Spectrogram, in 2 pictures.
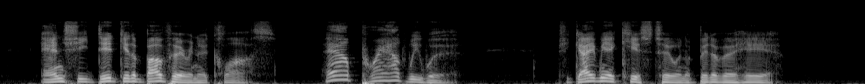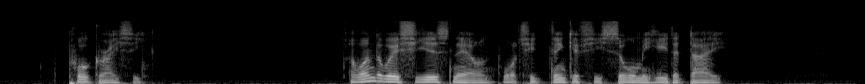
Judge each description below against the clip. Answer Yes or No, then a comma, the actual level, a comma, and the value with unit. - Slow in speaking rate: No, average, 155 wpm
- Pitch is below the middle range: Yes, low, 100 Hz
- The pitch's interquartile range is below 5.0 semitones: No, wide, 5.5 semitones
